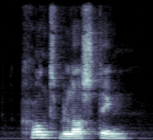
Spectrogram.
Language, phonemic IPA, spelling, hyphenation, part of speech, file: Dutch, /ˈɣrɔnt.bəˌlɑs.tɪŋ/, grondbelasting, grond‧be‧las‧ting, noun, Nl-grondbelasting.ogg
- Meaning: land value tax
